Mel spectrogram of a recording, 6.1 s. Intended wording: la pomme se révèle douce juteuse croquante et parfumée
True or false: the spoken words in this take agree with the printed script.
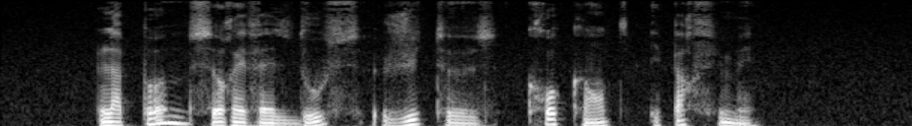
true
